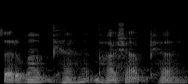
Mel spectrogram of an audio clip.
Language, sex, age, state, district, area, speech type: Sanskrit, male, 30-45, Karnataka, Uttara Kannada, rural, spontaneous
